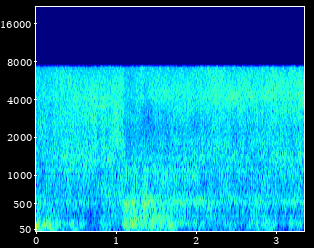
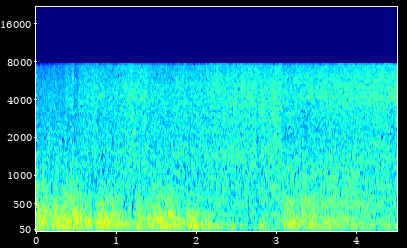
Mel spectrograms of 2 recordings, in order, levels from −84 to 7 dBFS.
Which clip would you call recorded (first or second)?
second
